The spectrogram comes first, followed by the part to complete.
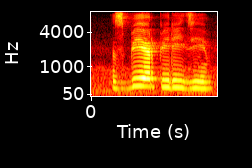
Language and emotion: Russian, neutral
